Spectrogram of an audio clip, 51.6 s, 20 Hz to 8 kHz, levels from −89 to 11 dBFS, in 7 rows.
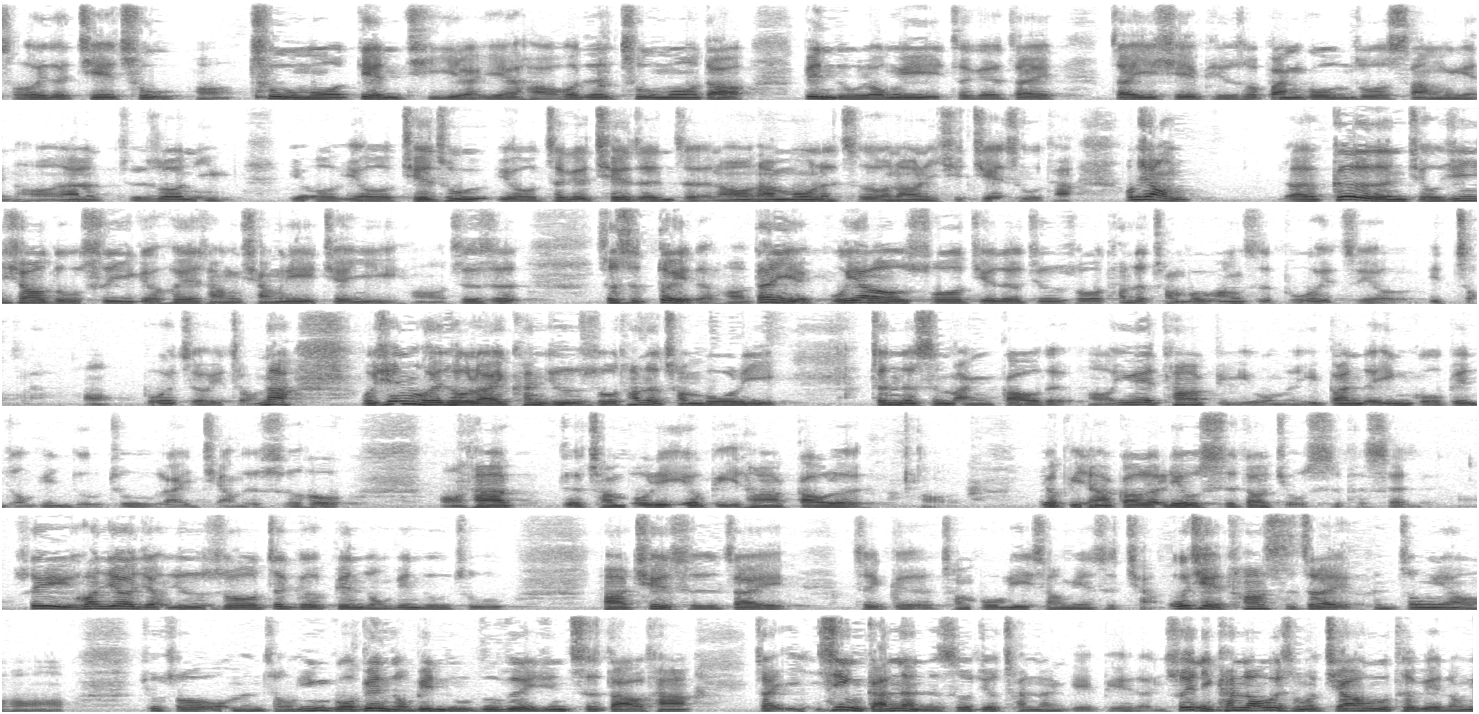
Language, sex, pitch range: Chinese, male, 100-135 Hz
